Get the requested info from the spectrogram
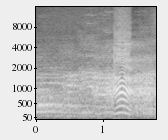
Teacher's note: Buka, istifal, lidah turun. Hanya A. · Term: hamzah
